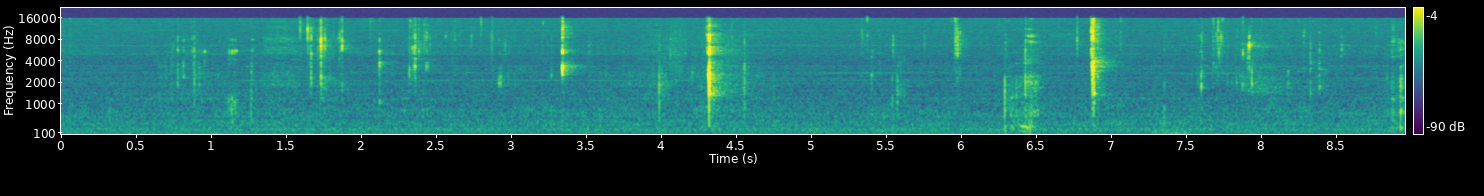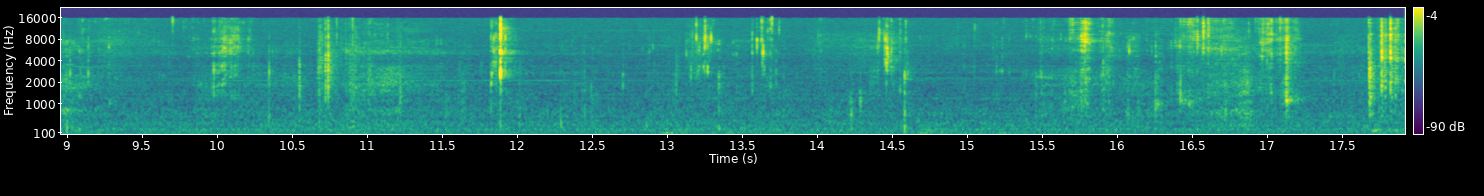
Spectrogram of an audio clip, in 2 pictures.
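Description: Quiet, close-miked chewing and mouth sounds of someone eating chili cheese fries, with a sharp click every few seconds.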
